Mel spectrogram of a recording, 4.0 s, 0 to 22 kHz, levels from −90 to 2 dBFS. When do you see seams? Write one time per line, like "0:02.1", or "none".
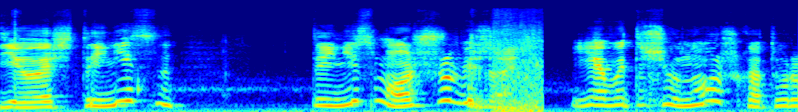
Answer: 0:02.8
